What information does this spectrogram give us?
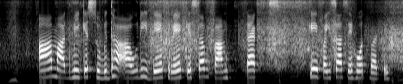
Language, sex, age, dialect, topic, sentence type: Bhojpuri, female, 25-30, Northern, banking, statement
